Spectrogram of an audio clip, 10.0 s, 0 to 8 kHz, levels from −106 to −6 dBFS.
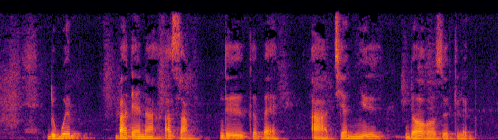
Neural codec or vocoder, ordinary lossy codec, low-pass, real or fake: none; MP3, 64 kbps; 7.2 kHz; real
